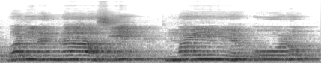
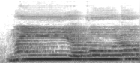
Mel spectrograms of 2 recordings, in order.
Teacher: نون ساکن کی آواز کے بعد یا آیا تو نون ساکن کی آواز آدھی بند ہو گئی ہے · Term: ادغام ناقص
